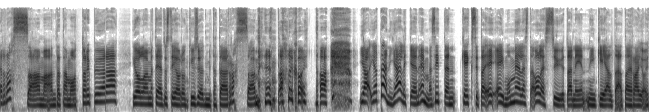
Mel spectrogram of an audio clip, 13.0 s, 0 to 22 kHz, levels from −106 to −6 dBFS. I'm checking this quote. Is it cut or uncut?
cut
